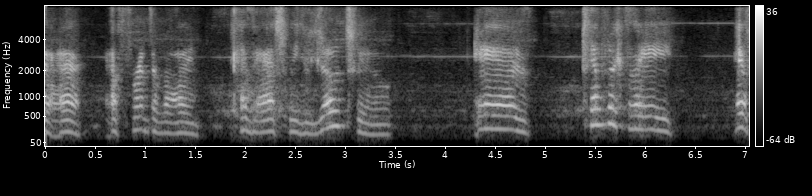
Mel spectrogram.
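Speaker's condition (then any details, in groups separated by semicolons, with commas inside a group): Spinal muscular atrophy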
